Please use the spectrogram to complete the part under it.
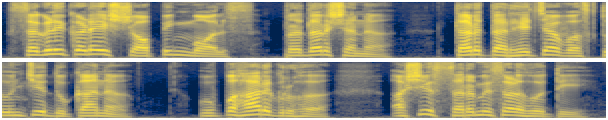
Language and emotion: Marathi, neutral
